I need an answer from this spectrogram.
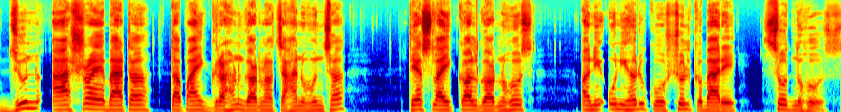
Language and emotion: Nepali, neutral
